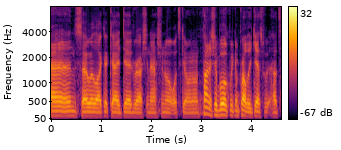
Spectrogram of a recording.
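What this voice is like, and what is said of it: Usual voice. Nothing is said of it.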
